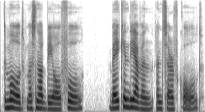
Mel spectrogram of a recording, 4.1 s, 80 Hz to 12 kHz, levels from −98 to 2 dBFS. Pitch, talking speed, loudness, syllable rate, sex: 195 Hz, 205 wpm, -16 LUFS, 4.7 syllables/s, female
